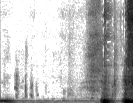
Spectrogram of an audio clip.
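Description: A pause in a video-call meeting: a short sound right at the start, then near silence with a faint steady hum, until a man starts speaking near the end.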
